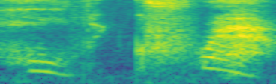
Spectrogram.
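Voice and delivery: loud, breathy stage whisper meant to carry. Reading a story aloud, a character's amazed line: stage whisper. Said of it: "Hensel said in a stage whisper".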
